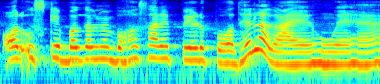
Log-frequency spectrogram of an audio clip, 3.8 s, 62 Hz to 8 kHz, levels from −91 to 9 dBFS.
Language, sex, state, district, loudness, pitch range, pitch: Hindi, female, Jharkhand, Garhwa, -16 LUFS, 210-270 Hz, 255 Hz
